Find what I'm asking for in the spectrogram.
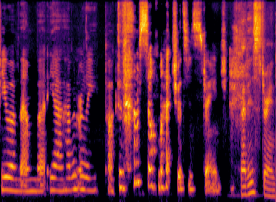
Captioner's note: laughter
